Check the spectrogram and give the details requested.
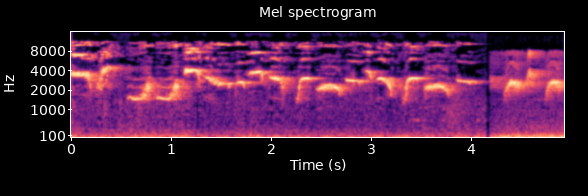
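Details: Sumatran leafbird lure song, used to coax silent birds into singing: lively, varied whistles and chirps tumbling over one another, with thin high squeaks on top and a short break near the end.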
